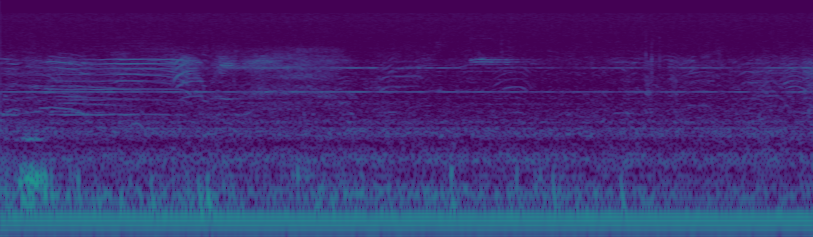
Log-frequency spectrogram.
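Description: Faint open-air field ambience at a lacrosse draw: distant, indistinct shouts from players and spectators over a steady low hum.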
